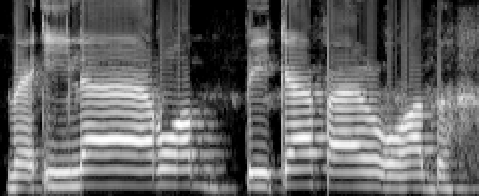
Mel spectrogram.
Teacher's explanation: با پہ ہم قلقلہ کریں گے، یہاں پر سٹرونگ قلقلہ ہوگا · را کو پر یعنی موٹا پڑھیں گے کیونکہ اس کے پچھلے حرف پر زبر ہے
